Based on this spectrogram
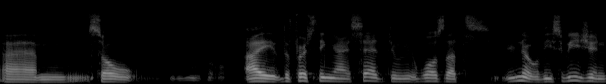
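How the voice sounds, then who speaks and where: A woman at a fairly slow pace with ordinary pitch variation, on a very clean recording with a silent background. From Greece. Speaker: hydrogen industry expert. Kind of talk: panel discussion. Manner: halting.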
